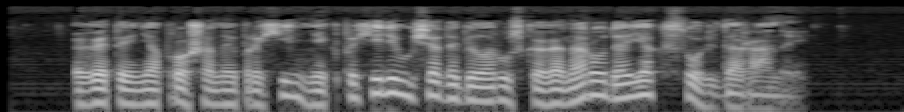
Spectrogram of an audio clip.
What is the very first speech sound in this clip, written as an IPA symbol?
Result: ɣ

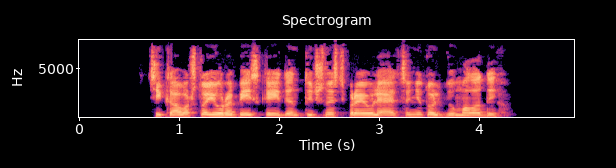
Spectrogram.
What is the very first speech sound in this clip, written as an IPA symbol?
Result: t͡sʲ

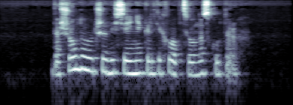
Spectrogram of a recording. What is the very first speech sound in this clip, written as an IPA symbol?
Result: d̪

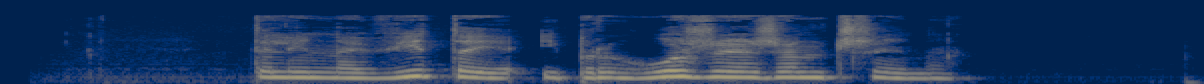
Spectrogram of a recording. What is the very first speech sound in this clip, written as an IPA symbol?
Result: t̪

